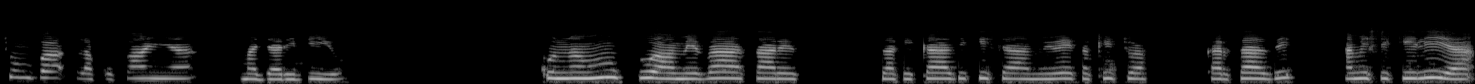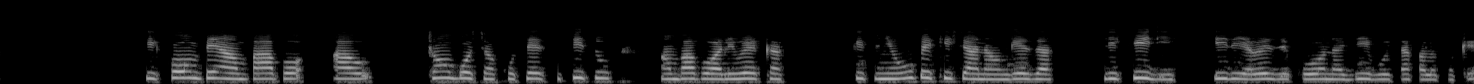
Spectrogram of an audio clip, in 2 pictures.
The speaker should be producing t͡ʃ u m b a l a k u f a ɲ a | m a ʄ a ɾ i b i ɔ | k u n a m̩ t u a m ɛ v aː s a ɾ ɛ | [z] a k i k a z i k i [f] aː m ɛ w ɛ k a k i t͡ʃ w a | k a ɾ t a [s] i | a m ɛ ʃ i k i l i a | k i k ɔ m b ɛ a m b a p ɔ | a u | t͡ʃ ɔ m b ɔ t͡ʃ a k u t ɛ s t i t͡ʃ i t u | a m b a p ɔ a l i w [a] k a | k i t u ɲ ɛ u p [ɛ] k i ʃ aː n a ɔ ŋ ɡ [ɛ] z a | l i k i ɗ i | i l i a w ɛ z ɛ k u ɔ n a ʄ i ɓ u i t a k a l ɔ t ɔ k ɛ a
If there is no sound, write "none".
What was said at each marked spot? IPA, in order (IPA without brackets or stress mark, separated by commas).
z, ʃ, z, ɛ, ɛ, ɛ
